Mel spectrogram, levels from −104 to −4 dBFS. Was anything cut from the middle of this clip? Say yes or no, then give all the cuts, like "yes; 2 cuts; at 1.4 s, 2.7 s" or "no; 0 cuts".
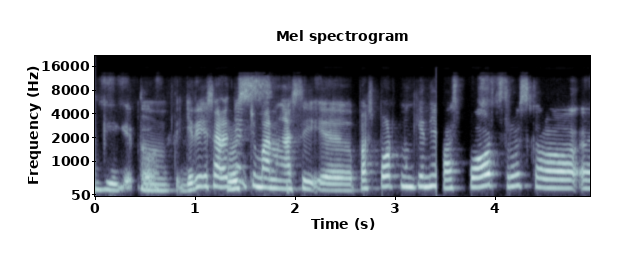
yes; 1 cut; at 3.4 s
